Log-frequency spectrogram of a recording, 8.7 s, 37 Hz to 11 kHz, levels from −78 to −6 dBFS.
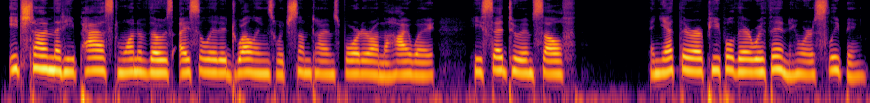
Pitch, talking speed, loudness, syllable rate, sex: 200 Hz, 205 wpm, -18 LUFS, 6.6 syllables/s, female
